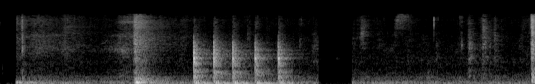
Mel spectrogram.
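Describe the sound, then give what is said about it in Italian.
Knocking on a hotel room door: one heavy thud, then a quick run of several sharp raps. A short silent gap follows. “credo che bussa alla porta”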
